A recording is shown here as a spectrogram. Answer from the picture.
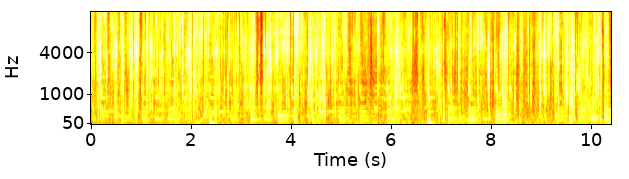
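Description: Wafer-bar wrapper crinkling and crackling as hands tear it open and peel it back, a dense run of small crackles throughout. Soft background music plays underneath.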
